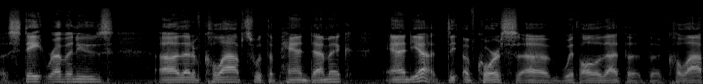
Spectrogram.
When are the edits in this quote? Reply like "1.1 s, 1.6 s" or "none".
none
